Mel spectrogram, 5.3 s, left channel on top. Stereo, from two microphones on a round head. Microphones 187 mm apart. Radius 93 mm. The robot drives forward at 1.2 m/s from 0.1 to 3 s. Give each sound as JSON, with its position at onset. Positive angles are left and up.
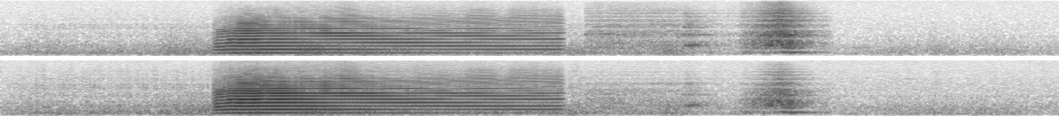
{"t": 1.1, "sound": "a trumpet", "side_deg": -50}
{"t": 2.9, "sound": "sawing", "side_deg": 75}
